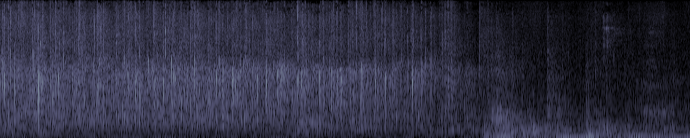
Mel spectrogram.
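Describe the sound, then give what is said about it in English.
Audience applause welcoming a preacher, dense, steady clapping for about six seconds that then dies away as a voice begins to speak. “can we show him our love and appreciation, even before he preaches, by putting our hands together to welcome him?”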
